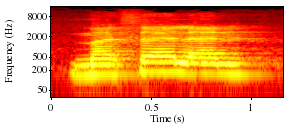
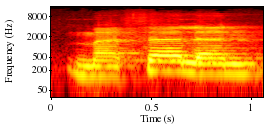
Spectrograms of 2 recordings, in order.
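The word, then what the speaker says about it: مثلا: Mathalan. Mathalan. Mathalan means example.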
